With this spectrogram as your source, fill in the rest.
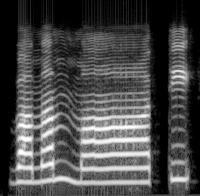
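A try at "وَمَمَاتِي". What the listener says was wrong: Okay, so we don't have a shadda on here. You don't combine the memes. It's wa mamati. The first one is for 1 second, and the second ma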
